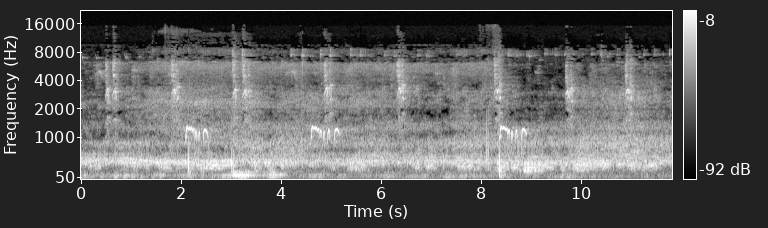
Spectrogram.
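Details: Rooftop morning song of a wild zebra dove: three short, low, trilled coo phrases spaced about three seconds apart, among frequent high chirps and ticks from other birds and a soft background hum.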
